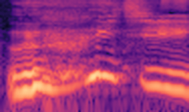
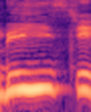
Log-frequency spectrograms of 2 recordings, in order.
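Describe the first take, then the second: First: An h sound is heard in the suffix. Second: No h sound is heard in the suffix. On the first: The speaker calls it wrong. "이렇게 읽으시면 안 되고" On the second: The speaker calls it right. "H는 묵음이죠"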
